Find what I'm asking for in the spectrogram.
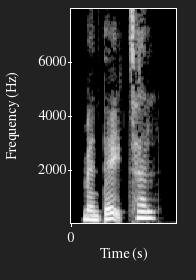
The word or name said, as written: mandattal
